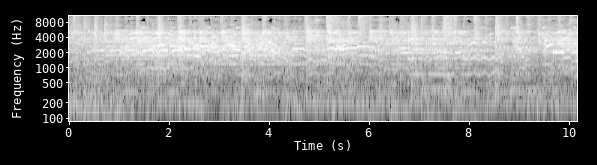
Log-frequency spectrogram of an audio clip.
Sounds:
Music

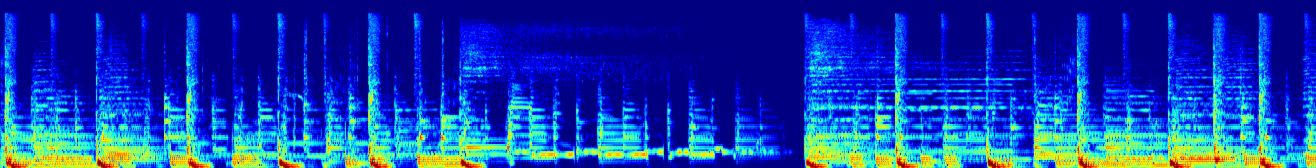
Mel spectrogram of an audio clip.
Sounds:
Music

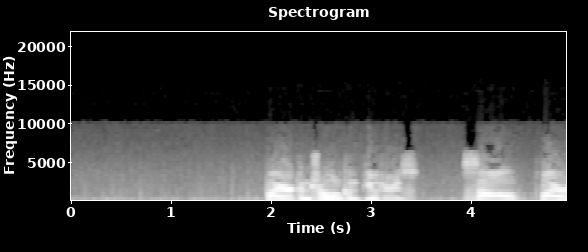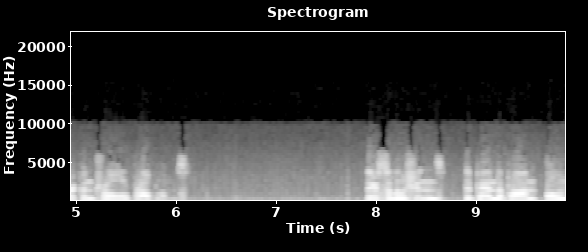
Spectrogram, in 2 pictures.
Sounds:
Speech

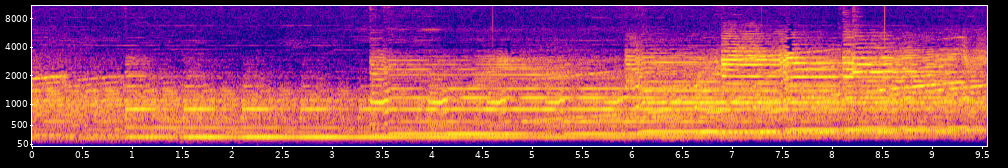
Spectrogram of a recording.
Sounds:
Music, Musical instrument

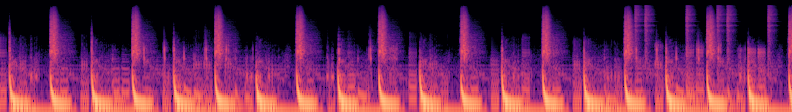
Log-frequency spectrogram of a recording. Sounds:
Sampler, Musical instrument, Piano, Synthesizer, Keyboard (musical), Music

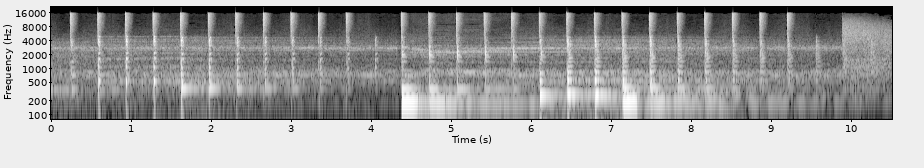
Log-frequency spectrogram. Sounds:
Throbbing, Mains hum

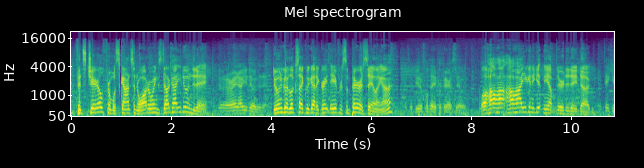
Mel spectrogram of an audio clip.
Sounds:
Speech, Music

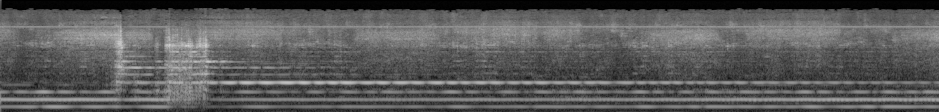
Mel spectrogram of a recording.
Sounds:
singing bowl

